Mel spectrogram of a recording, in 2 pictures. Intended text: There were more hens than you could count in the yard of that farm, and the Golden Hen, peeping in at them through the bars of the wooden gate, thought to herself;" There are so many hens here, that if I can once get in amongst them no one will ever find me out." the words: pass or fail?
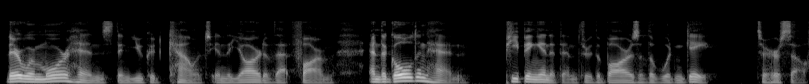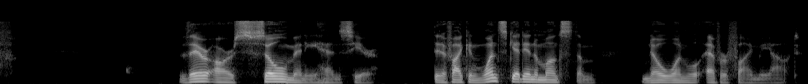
fail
